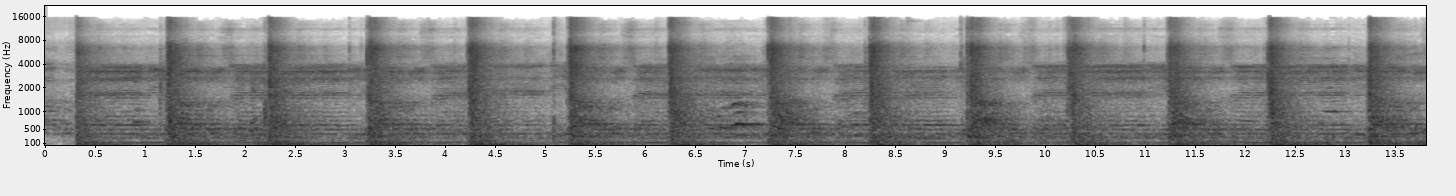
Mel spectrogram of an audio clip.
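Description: A group of mourners doing matam: many hands striking bare chests together, about one heavy slap a second, in time with a noha chanted by male voices.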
